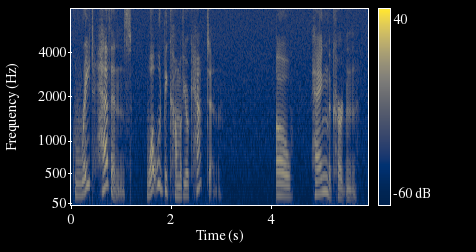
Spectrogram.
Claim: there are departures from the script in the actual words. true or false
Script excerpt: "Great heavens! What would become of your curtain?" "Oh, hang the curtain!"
true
